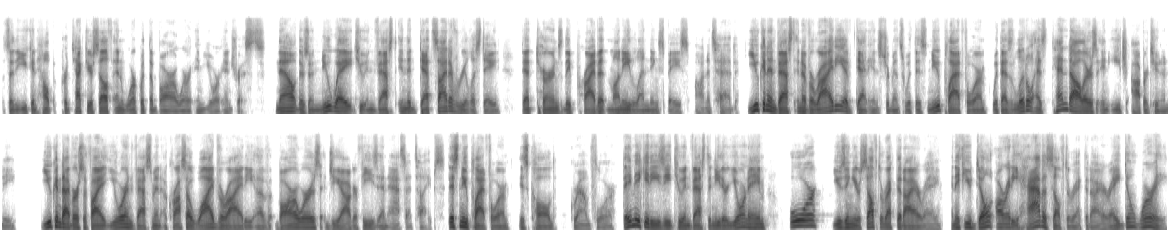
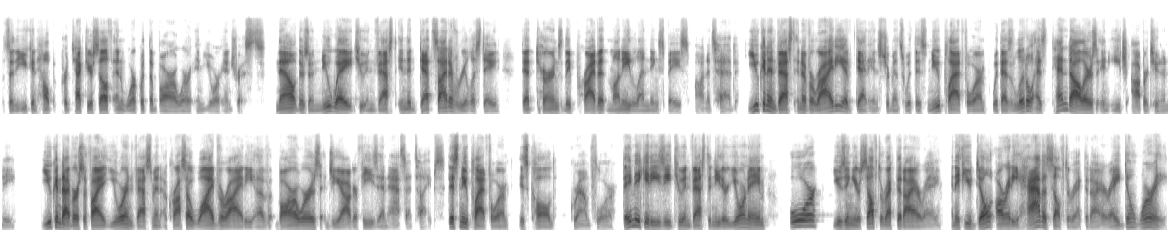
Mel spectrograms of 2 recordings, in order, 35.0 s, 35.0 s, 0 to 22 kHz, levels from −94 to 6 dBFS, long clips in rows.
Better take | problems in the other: first | thin; very; fading below 500 Hz

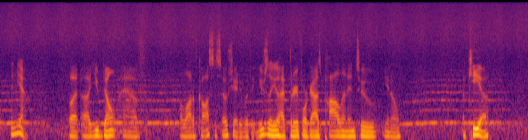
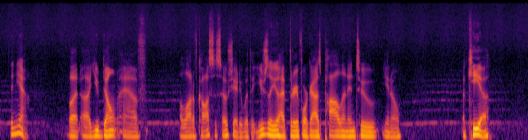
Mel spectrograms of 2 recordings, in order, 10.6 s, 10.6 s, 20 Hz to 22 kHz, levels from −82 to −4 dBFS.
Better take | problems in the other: second | hiss; loud; throughout; 8 dB below the speech; faint in the second

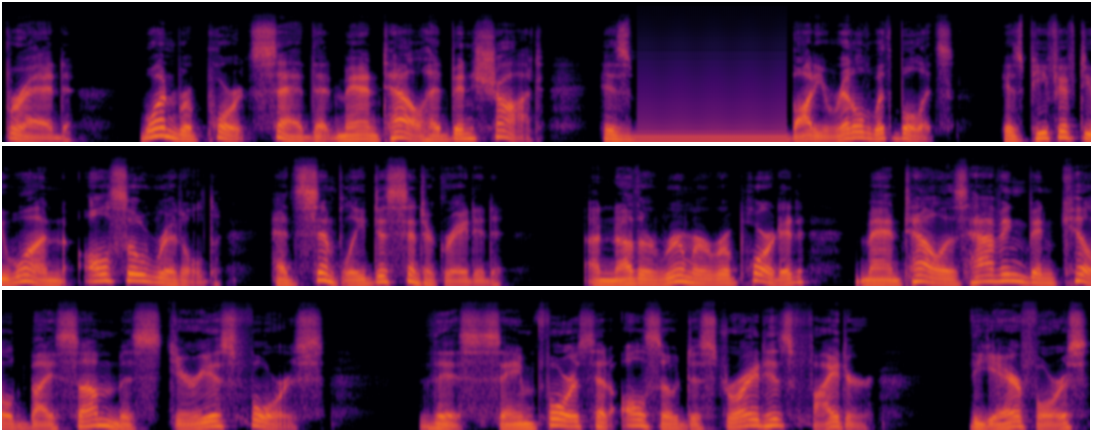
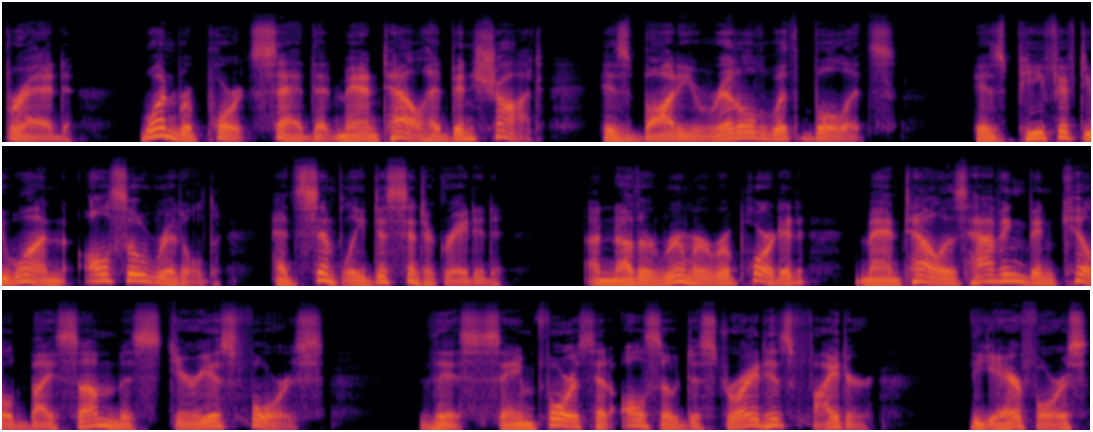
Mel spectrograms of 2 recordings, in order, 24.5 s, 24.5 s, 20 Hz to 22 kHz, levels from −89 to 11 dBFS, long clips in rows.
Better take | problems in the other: second | audio freezing; at 5 s for 1 s

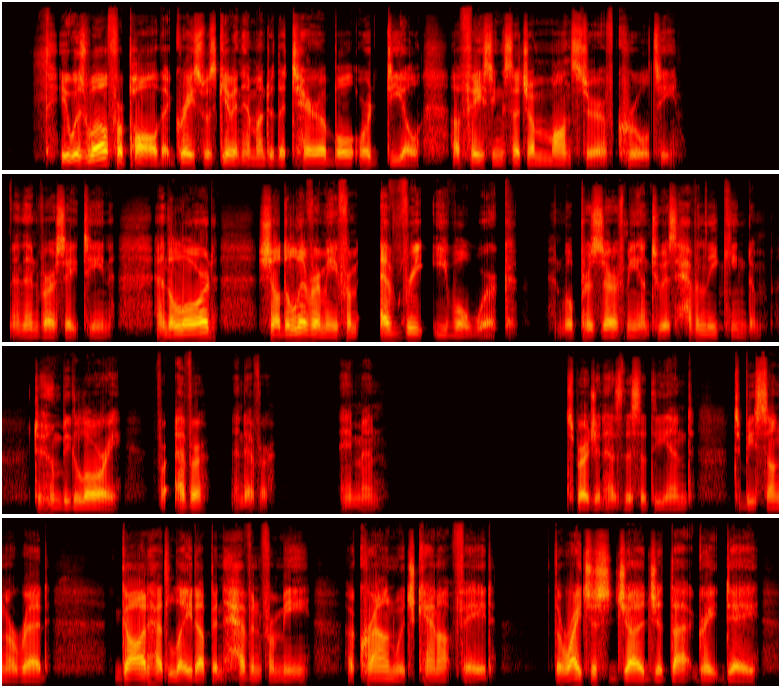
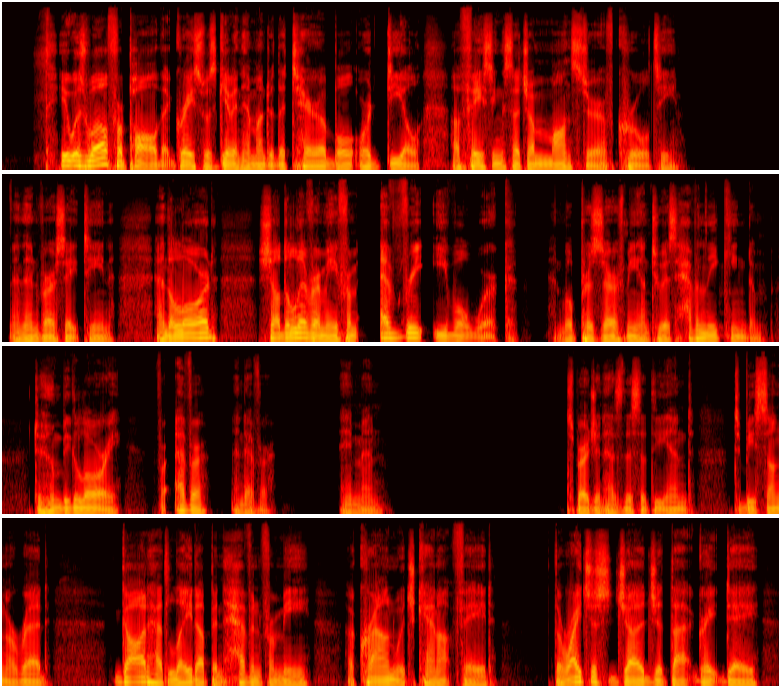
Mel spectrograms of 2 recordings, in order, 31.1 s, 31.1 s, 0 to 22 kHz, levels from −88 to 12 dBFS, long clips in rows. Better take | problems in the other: second | thin; very; fading below 450 Hz

